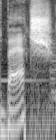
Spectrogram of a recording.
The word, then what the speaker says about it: Cumberbatch: Benedict Cumberbatch as Dr. Strange. – Cumberbatch? – Is that his name? – Batch. I'm pretty sure it's Batch.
